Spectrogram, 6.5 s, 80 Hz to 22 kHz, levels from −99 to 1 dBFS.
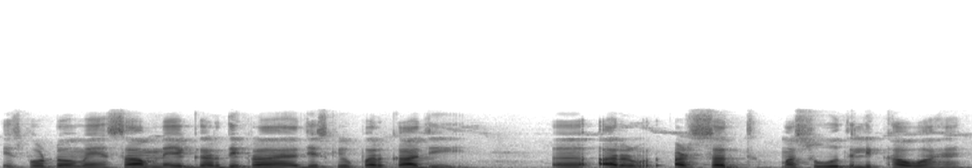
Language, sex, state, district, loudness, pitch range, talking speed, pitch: Hindi, male, Uttar Pradesh, Shamli, -21 LUFS, 115-130 Hz, 140 wpm, 120 Hz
